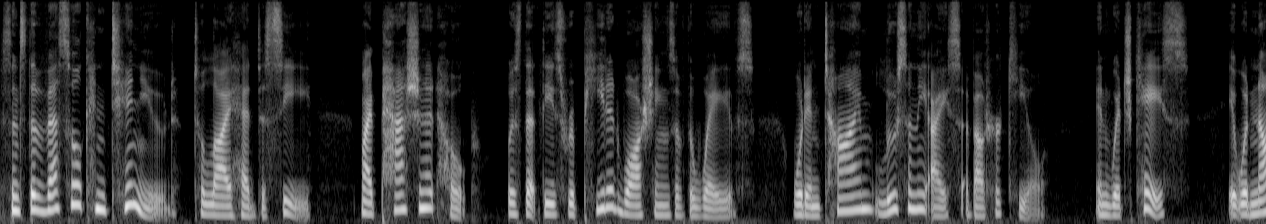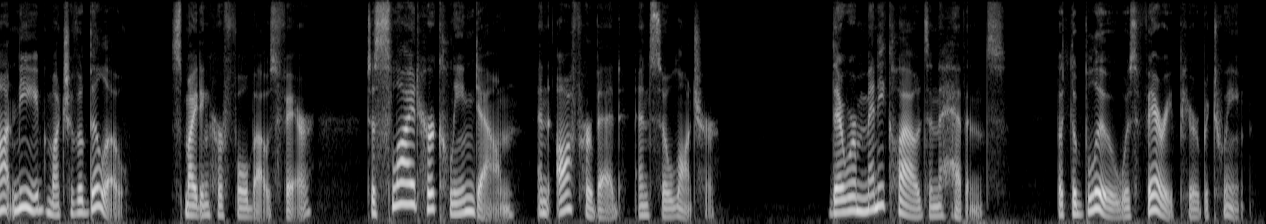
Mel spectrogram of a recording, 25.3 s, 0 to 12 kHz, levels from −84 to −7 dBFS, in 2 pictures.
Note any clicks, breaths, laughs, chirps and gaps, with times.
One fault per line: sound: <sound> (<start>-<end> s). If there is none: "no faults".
no faults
